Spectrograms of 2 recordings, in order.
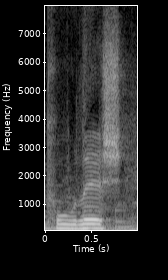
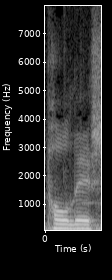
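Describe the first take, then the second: First: The first vowel sounds like 'oo'. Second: The first vowel sounds like 'oh'. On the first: The speaker calls it right. "it's Polish, P O O L I S H" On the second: The speaker calls it wrong. "it's not Polish"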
